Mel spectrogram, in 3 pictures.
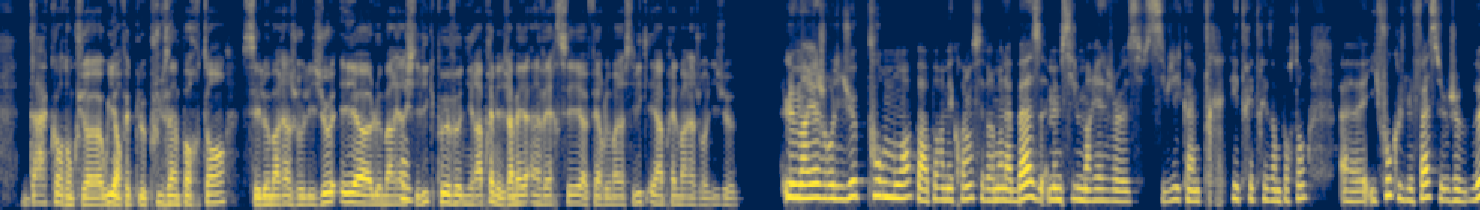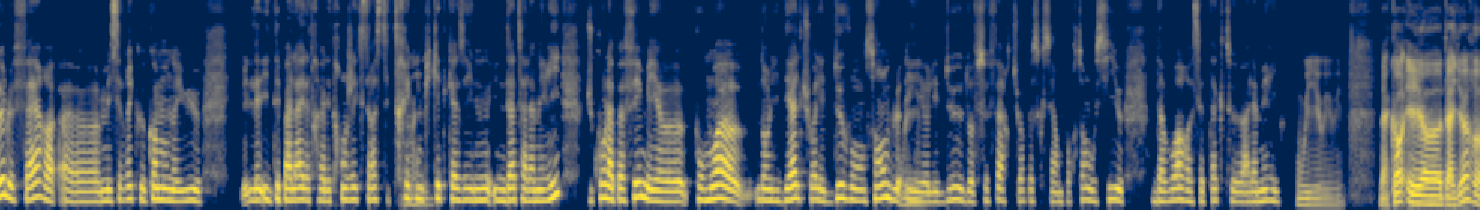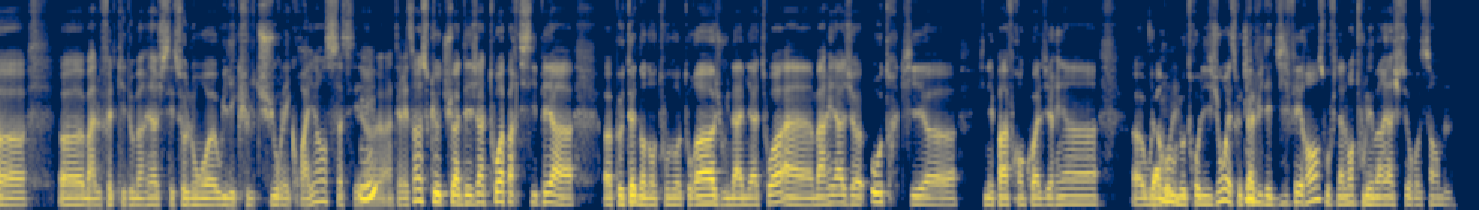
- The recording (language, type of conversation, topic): French, podcast, Comment se déroule un mariage chez vous ?
- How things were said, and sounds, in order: stressed: "pour moi"; stressed: "base"; stressed: "veux"; other background noise; stressed: "deux"; stressed: "autre"; chuckle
